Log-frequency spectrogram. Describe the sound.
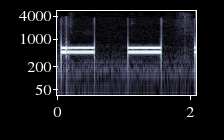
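A telephone busy tone sounds after a call is cut off, a steady two-pitch beep pulsing on and off in an even rhythm, with two full beeps and the start of a third.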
